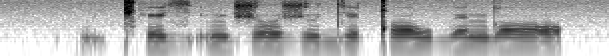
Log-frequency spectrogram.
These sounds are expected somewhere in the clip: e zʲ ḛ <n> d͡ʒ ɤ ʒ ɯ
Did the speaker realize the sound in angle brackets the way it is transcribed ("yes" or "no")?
yes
